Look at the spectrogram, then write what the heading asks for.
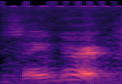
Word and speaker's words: Sainert: Now, why do you say the accent is on the last syllable? He likes it that way. Say nerd. It's like say nurse, only say nerd.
